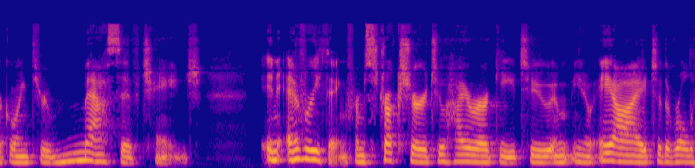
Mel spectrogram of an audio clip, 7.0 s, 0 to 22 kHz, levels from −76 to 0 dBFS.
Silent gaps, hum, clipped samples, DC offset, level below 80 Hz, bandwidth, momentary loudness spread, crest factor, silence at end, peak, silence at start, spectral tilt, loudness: none; none; under 0.1%; under 0.1%; -64 dBFS; 12.5 kHz; 11 LU; 16 dB; 0 s; -4 dBFS; 0 s; -5 dB/octave; -20 LUFS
